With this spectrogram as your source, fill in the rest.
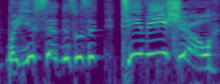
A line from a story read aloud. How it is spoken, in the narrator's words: I stammered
